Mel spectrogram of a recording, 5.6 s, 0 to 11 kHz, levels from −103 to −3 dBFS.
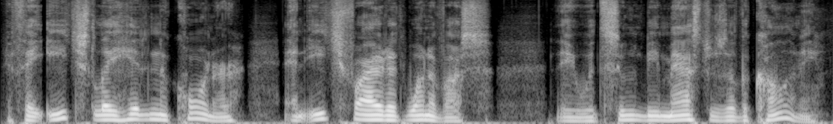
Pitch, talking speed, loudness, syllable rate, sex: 110 Hz, 250 wpm, -19 LUFS, 6.2 syllables/s, male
